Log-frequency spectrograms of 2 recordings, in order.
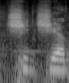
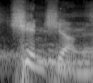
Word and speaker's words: Cinzia: I, of course, pronounced the thing wrong. It was Cinzia, sorry.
